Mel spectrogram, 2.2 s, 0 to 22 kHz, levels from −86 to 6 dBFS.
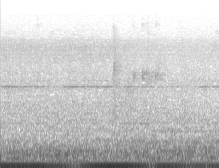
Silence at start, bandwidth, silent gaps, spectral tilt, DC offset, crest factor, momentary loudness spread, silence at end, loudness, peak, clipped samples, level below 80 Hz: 0 s; 9.2 kHz; none; -6 dB/octave; under 0.1%; 8 dB; 5 LU; 0 s; -31 LUFS; -14 dBFS; under 0.1%; -24 dBFS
